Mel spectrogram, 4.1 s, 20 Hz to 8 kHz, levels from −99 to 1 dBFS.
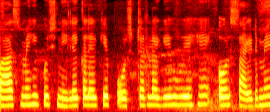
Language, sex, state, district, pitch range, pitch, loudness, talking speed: Hindi, female, Himachal Pradesh, Shimla, 200-225 Hz, 215 Hz, -17 LUFS, 205 wpm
